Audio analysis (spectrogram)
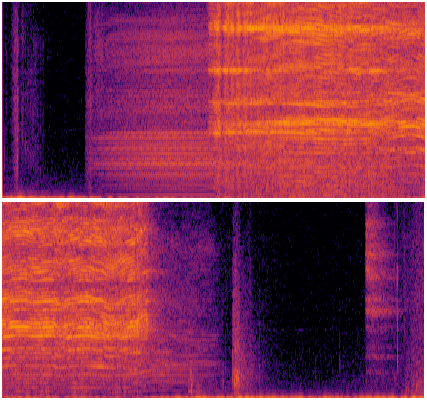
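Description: Power tool trimming the worn end of a Picote Miller flex shaft, a steady high grinding whine running for several seconds between quieter pauses, close and loud.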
